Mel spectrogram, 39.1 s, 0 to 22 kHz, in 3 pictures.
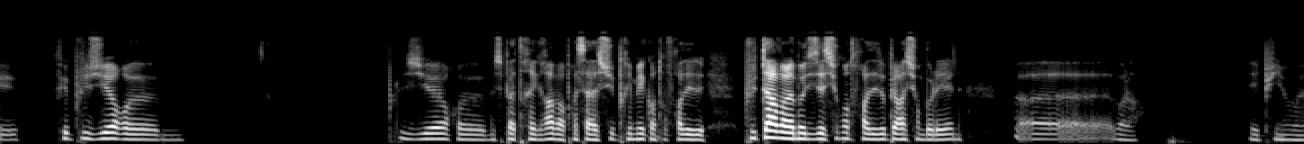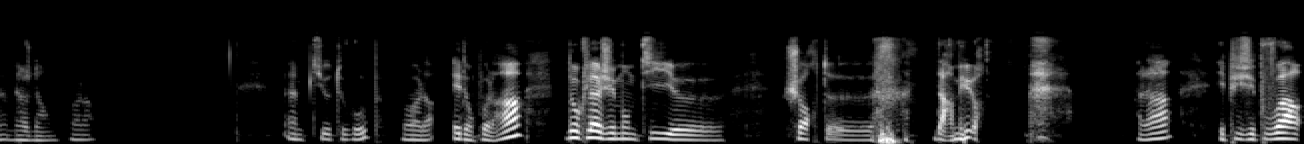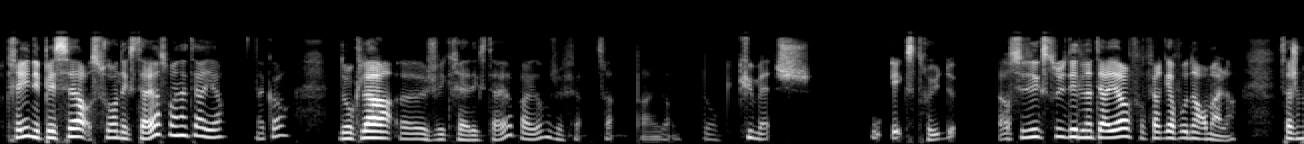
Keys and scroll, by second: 32.0 space.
